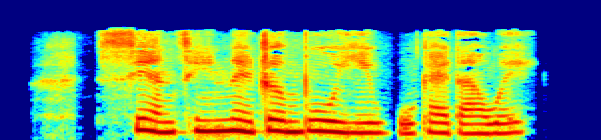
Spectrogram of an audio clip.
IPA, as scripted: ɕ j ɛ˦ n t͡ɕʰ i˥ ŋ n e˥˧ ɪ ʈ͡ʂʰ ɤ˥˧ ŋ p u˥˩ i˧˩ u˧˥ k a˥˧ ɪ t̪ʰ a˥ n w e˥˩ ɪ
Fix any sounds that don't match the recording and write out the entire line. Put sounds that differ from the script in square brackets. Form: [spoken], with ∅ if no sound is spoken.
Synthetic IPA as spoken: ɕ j [ɛ˥˩] n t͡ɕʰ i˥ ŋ n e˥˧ ɪ [ʈ͡ʂ] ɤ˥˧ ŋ p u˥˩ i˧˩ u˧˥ k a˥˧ ɪ [t̪] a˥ n w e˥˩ ɪ

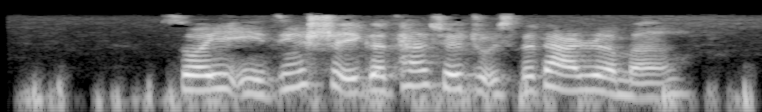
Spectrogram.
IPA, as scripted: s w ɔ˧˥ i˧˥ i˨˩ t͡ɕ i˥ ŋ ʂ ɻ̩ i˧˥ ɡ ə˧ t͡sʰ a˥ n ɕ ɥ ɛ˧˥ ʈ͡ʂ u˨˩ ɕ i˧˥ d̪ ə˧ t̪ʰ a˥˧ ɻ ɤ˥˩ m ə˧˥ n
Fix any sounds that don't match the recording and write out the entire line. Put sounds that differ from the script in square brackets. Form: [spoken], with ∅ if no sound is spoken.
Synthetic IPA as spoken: s w ɔ˧˥ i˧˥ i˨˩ t͡ɕ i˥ ŋ ʂ ɻ̩ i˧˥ ɡ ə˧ t͡sʰ a˥ n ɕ ɥ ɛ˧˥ ʈ͡ʂ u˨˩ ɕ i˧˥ d̪ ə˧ [t̪] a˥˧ ɻ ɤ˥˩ m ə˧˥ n

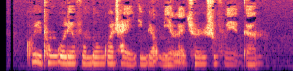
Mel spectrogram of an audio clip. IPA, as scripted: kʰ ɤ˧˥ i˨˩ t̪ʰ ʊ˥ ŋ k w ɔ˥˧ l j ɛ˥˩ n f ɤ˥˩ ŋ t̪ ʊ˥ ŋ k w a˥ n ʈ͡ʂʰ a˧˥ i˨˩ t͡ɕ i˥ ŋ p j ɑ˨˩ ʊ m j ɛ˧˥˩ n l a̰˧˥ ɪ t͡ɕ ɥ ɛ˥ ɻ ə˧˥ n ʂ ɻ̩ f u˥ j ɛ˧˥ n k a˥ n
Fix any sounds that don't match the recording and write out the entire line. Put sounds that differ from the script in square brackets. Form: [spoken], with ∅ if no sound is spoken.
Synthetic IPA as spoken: kʰ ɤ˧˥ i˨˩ t̪ʰ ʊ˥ ŋ k w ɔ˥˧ l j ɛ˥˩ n f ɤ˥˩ ŋ t̪ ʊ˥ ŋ k w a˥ n ʈ͡ʂʰ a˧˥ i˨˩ t͡ɕ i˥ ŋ p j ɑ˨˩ ʊ m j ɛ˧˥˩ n l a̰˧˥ ɪ [t͡ɕʰ] ɥ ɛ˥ ɻ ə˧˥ n ʂ ɻ̩ f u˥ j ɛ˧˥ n k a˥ n

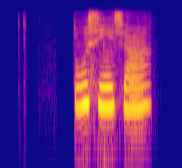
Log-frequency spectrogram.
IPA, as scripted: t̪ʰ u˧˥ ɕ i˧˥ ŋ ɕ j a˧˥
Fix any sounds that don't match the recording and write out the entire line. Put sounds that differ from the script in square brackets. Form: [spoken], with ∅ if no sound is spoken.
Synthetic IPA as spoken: [t̪] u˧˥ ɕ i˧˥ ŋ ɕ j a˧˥

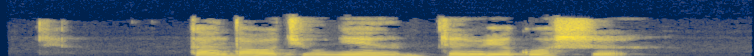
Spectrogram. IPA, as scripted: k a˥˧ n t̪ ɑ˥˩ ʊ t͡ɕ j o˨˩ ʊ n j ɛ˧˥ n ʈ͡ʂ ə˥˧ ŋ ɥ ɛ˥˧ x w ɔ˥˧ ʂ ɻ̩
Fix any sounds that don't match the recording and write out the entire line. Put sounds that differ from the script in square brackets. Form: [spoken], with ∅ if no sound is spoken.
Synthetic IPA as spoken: k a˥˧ n t̪ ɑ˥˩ ʊ t͡ɕ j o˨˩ ʊ n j ɛ˧˥ n ʈ͡ʂ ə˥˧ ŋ ɥ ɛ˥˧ [k] w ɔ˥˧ ʂ ɻ̩

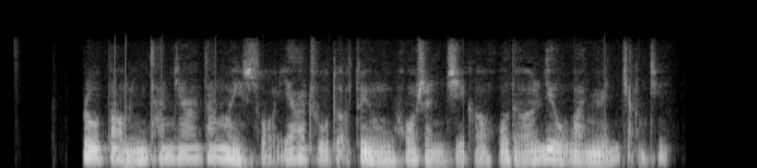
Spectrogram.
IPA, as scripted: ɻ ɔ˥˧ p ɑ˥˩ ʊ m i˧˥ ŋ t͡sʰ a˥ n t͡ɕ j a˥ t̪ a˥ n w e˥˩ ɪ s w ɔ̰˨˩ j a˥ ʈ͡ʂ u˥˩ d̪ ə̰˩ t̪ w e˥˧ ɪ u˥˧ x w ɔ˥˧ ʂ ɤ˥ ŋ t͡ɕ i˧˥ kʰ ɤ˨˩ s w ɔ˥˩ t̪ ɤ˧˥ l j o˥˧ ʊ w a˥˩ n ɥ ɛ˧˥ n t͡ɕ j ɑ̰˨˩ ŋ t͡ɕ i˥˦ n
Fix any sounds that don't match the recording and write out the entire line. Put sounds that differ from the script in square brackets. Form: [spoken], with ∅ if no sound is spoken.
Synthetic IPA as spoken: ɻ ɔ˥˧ p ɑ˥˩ ʊ m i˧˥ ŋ t͡sʰ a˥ n t͡ɕ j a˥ t̪ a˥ n w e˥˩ ɪ s w ɔ̰˨˩ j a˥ ʈ͡ʂ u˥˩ d̪ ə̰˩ t̪ w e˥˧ ɪ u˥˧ x w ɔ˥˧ ʂ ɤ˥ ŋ t͡ɕ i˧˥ kʰ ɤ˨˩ [x] w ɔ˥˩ t̪ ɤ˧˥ l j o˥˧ ʊ w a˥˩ n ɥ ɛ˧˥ n t͡ɕ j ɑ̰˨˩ ŋ t͡ɕ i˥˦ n

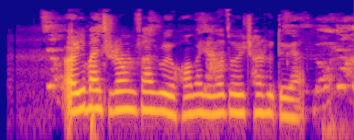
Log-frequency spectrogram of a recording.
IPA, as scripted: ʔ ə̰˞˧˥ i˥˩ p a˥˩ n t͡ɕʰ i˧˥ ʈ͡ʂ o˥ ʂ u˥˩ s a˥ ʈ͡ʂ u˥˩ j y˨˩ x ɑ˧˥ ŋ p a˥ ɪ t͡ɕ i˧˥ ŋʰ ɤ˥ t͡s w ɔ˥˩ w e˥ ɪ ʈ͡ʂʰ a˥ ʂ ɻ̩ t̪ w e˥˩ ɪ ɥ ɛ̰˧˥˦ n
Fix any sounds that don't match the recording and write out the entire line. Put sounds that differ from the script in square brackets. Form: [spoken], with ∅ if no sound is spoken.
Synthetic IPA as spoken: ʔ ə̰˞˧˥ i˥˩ p [a˥] n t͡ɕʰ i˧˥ ʈ͡ʂ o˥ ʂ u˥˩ [f] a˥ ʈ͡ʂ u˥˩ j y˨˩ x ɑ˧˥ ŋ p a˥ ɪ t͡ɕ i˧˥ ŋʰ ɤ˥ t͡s w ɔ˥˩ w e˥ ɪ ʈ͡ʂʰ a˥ ʂ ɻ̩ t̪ w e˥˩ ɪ ɥ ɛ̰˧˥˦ n

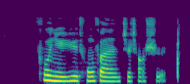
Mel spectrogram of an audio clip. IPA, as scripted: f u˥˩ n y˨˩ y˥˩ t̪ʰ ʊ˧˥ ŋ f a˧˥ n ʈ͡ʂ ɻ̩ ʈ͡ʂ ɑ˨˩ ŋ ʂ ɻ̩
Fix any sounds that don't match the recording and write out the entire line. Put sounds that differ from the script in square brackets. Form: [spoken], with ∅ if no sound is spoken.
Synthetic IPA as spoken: f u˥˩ n y˨˩ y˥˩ t̪ʰ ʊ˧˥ ŋ f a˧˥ n ʈ͡ʂ ɻ̩ [ʈ͡ʂʰ] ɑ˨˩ ŋ ʂ ɻ̩

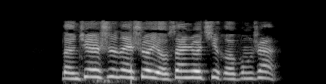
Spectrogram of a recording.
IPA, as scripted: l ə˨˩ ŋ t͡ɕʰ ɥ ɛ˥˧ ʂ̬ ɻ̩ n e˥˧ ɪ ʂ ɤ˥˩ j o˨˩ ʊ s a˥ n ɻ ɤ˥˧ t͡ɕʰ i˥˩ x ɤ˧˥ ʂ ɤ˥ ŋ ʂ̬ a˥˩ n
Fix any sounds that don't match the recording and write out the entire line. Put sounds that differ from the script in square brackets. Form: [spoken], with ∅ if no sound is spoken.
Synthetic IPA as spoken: l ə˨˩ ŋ t͡ɕʰ ɥ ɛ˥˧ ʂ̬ ɻ̩ n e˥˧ ɪ ʂ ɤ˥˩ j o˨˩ ʊ s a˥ n ɻ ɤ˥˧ t͡ɕʰ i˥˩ x ɤ˧˥ [f] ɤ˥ ŋ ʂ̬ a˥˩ n

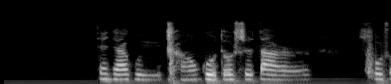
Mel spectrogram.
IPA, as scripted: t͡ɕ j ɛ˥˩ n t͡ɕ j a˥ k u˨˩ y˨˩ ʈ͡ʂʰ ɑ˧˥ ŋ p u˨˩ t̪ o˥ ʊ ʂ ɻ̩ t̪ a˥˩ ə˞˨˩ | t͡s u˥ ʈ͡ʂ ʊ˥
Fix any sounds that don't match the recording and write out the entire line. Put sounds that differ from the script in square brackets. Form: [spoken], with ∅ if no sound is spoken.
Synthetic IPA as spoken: t͡ɕ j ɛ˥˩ n t͡ɕ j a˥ k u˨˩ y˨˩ ʈ͡ʂʰ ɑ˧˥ ŋ [k] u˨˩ t̪ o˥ ʊ ʂ ɻ̩ t̪ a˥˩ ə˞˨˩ | [t͡sʰ] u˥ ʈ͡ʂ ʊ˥

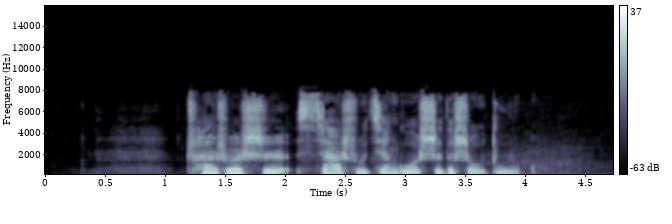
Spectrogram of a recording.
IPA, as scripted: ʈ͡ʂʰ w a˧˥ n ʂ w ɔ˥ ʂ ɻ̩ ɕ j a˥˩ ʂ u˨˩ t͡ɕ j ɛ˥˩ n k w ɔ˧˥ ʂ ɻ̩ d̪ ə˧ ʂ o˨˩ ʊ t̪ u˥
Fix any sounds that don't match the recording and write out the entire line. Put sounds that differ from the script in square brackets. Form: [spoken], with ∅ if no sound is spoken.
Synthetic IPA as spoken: ʈ͡ʂʰ w a˧˥ n ʂ w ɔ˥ ʂ ɻ̩ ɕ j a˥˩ ʂ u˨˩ t͡ɕ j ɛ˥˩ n k w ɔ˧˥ ʂ ɻ̩ d̪ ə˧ ʂ o˨˩ ʊ t̪ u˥

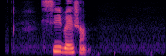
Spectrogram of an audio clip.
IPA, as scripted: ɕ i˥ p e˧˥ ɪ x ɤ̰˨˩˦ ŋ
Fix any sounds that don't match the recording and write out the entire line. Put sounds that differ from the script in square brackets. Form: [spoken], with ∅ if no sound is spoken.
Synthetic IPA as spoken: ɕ i˥ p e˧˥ ɪ [ʂ] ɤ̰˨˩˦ ŋ

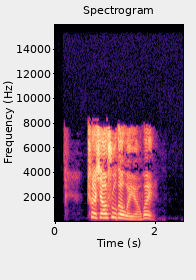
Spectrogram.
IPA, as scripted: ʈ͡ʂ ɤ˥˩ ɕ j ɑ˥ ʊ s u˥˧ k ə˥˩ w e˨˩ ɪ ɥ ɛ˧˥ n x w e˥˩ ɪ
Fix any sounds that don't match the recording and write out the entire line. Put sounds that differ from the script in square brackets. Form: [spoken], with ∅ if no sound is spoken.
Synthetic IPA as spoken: [ʈ͡ʂʰ] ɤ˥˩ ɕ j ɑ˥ ʊ [ʂ] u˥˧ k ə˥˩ w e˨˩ ɪ ɥ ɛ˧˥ n x w e˥˩ ɪ

